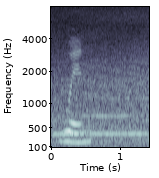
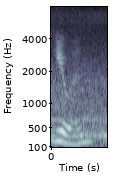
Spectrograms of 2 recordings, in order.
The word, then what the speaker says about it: Guin: They usually say Guin, but it's actually Guin, with 2 syllables.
